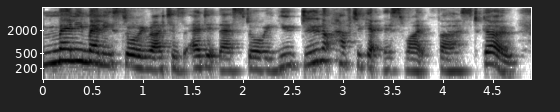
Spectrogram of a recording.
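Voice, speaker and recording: A woman speaks in a somewhat breathy, dark, mellow tone at a fairly high pitch, her pitch swinging very widely. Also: moderate pace, big swings in loudness. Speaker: literacy teacher and coach. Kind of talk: tutorial. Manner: animated.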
